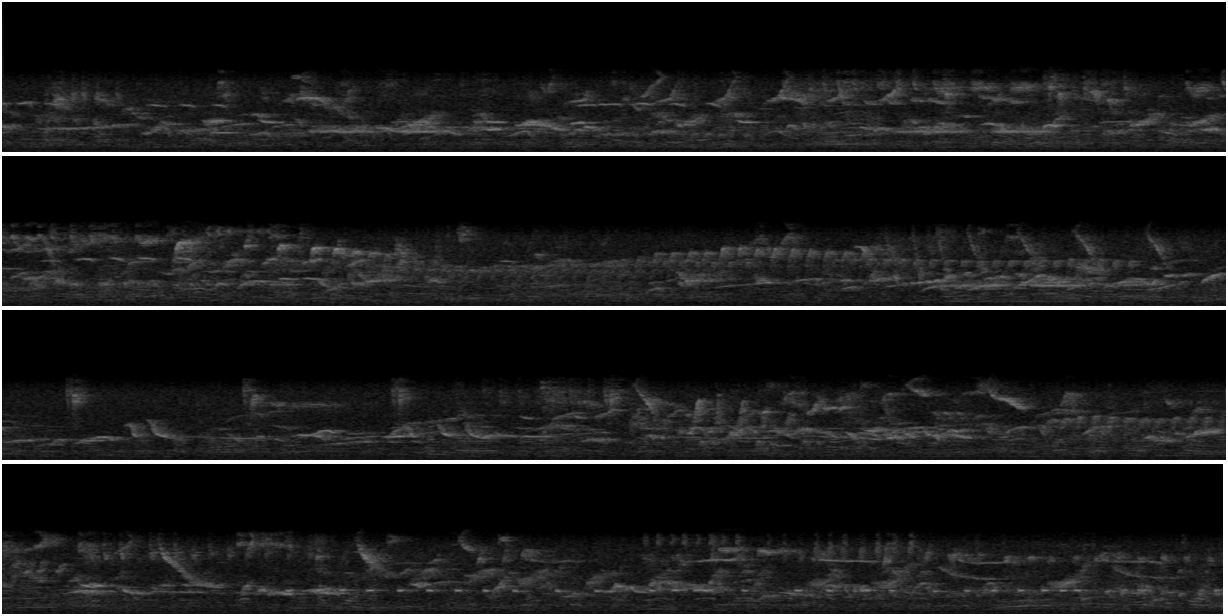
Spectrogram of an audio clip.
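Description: Many caged songbirds singing at once: a dense, overlapping chorus of chirps, trills and whistles that never stops.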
